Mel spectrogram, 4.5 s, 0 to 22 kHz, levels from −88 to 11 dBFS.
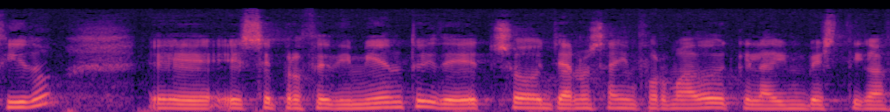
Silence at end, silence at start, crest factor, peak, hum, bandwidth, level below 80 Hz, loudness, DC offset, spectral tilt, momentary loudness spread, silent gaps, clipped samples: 0 s; 0 s; 16 dB; -6 dBFS; none; 16 kHz; -52 dBFS; -21 LUFS; under 0.1%; -5 dB/octave; 5 LU; none; under 0.1%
